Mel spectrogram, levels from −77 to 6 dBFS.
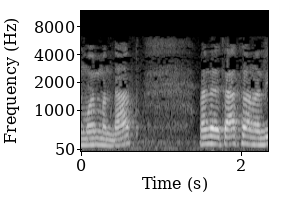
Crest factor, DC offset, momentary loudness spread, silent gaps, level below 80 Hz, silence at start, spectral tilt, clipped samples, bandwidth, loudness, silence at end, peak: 14 dB; under 0.1%; 21 LU; none; -48 dBFS; 0 s; -7.5 dB/octave; under 0.1%; 6.4 kHz; -13 LUFS; 0 s; 0 dBFS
